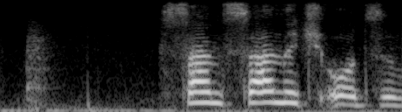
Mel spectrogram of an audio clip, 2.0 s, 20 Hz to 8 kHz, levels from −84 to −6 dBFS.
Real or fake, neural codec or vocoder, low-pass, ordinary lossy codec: fake; codec, 44.1 kHz, 7.8 kbps, Pupu-Codec; 7.2 kHz; Opus, 24 kbps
